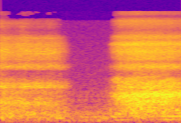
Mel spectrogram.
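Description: Faint, slow, deep breathing by a person: one breath trails off within the first second, and the next begins about a second and a half in.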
